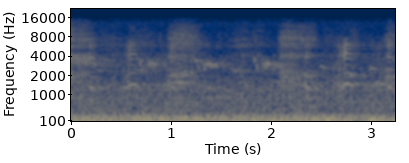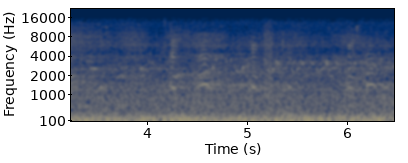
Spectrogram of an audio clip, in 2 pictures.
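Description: Birds calling outdoors: short calls repeated many times, over a steady low rumble.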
